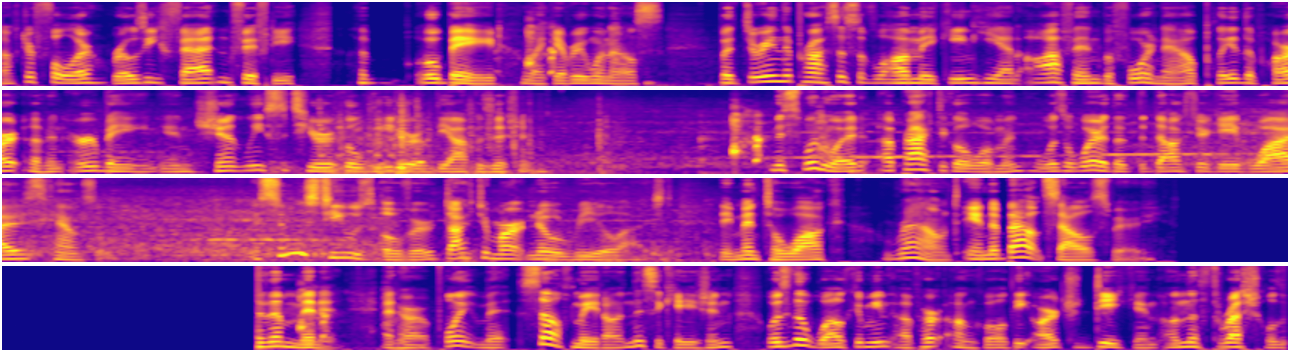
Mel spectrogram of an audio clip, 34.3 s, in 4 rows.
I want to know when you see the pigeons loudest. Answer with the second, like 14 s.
11 s.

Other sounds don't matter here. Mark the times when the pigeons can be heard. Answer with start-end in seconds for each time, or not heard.
10.4-12.8.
